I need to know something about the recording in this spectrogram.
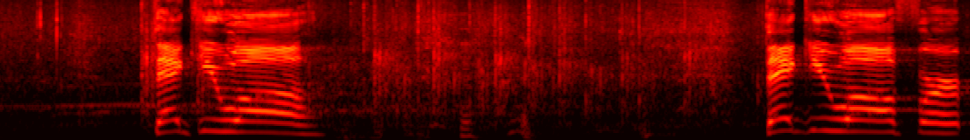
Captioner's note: audience applauding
